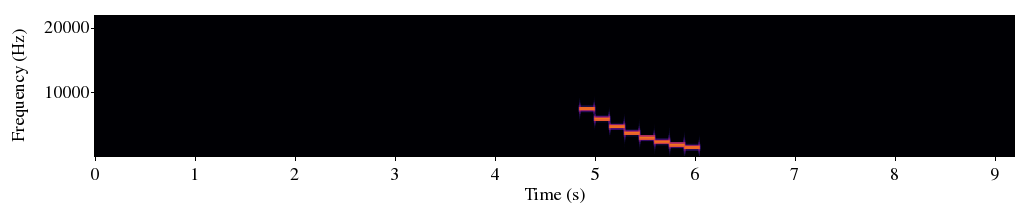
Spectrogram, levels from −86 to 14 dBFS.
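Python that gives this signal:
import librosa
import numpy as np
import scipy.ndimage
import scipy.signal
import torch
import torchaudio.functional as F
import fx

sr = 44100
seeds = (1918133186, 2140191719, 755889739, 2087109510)

y = fx.stepped_sweep(sr, from_hz=7470.0, direction='down', per_octave=3, tones=8, dwell_s=0.15, gap_s=0.0, level_db=-18.5)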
